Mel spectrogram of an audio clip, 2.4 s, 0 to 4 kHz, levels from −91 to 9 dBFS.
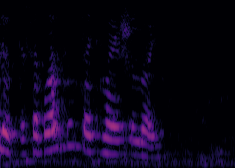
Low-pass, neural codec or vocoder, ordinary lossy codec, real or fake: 3.6 kHz; codec, 16 kHz in and 24 kHz out, 2.2 kbps, FireRedTTS-2 codec; Opus, 64 kbps; fake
